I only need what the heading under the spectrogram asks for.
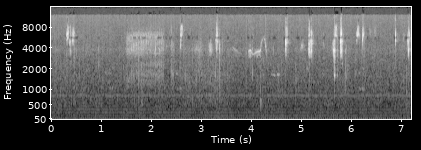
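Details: Oxpeckers that have just landed on a giraffe at a waterhole, 1 October 2023, give a drawn-out buzzy hiss, then a scatter of sharp, high chips and short rasping notes at an irregular pace.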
